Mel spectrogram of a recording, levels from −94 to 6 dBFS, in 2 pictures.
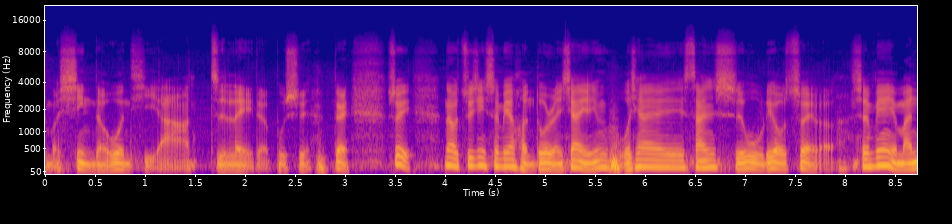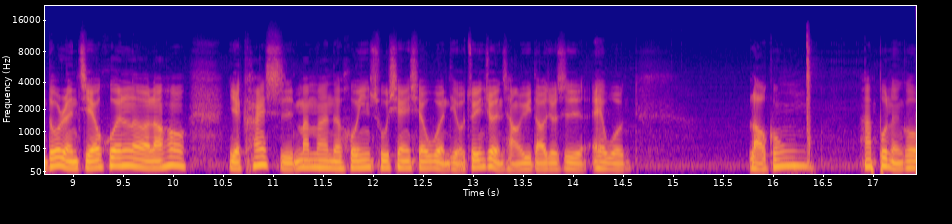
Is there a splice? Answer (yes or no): no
